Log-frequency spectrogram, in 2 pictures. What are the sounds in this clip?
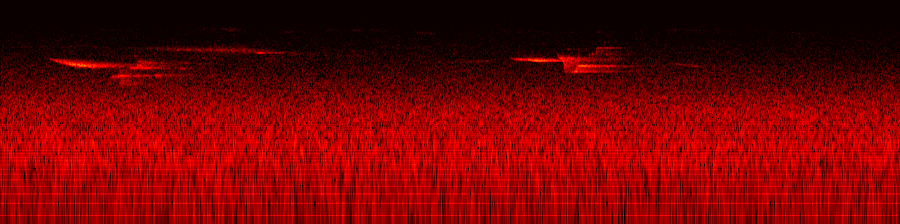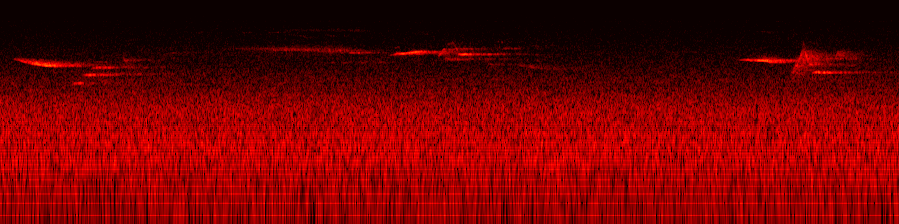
Hermit Thrush song, warbler song, Golden-crowned Kinglet call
